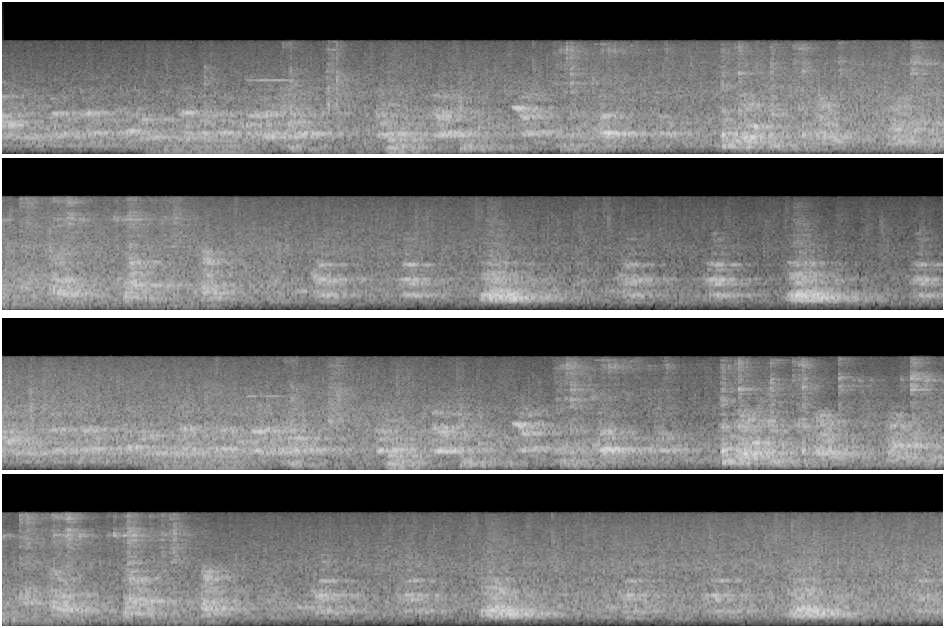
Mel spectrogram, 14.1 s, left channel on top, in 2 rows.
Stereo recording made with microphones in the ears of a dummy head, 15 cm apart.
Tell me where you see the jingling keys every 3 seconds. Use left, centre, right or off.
left, centre, right, off, off.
